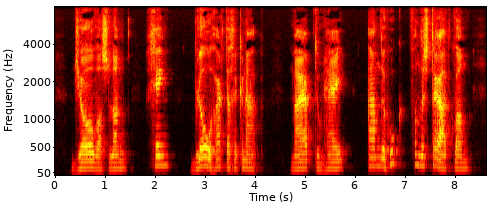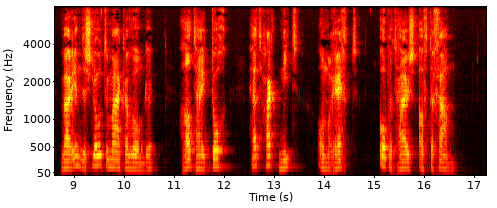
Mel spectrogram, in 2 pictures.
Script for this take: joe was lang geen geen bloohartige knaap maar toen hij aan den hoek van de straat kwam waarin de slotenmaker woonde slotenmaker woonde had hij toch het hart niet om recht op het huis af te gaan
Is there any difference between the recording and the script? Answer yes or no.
yes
